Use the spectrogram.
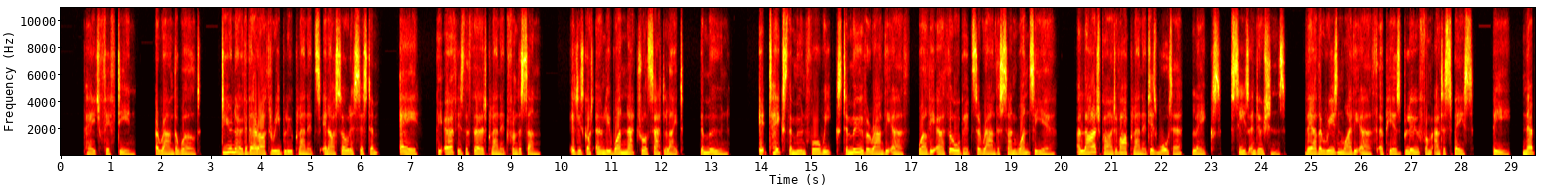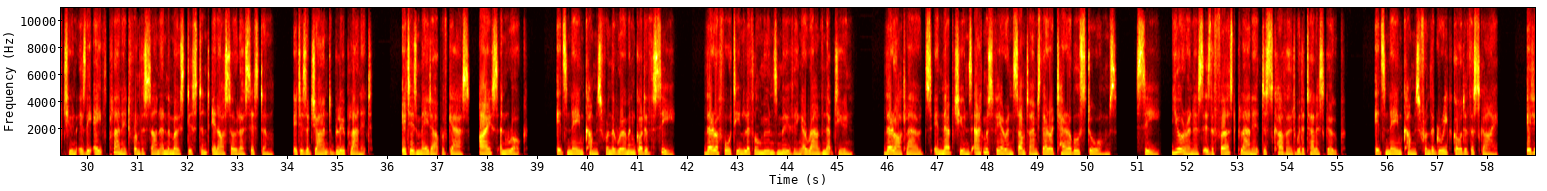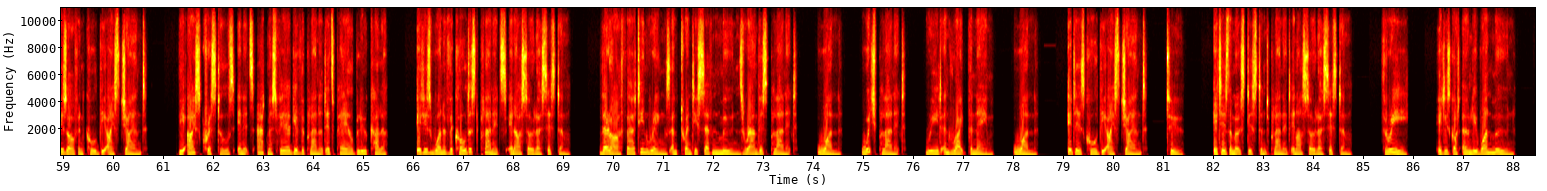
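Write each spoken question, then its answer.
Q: It is called the ice giant.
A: Uranus

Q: It is the most distant planet in our solar system.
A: Neptune

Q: It has got only one moon.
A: The Earth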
